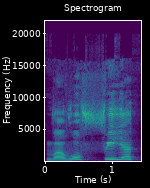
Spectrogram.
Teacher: ووفیت شد کو بھی ادا کرنا ہے اور فا کو جلدی بھی پڑھنا ہے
